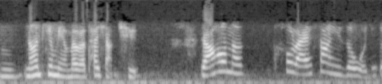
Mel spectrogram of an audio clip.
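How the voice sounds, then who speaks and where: A woman talks at a very fast pace in a high pitch with lively intonation. Background noise is noticeable. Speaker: radio call-in caller, divorced mother. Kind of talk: call-in advice conversation. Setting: phone call. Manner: forceful, assertive tone; halting, repetitive.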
